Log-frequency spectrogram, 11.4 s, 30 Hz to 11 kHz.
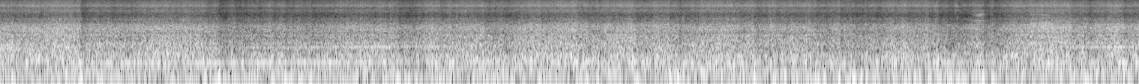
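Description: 2014 Ford Fiesta ST's turbocharged 1.6-litre four-cylinder engine pulling at speed on a race track, its drone holding a steady pitch, heard from inside the cabin over road and wind noise.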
